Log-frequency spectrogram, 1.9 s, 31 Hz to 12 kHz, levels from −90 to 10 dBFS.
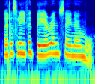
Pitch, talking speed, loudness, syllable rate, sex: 255 Hz, 280 wpm, -16 LUFS, 6.4 syllables/s, female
